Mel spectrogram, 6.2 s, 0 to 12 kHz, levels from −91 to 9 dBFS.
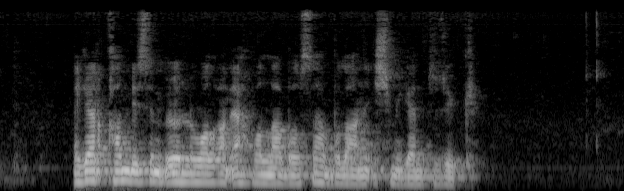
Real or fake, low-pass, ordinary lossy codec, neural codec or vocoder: real; 9.9 kHz; AAC, 64 kbps; none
